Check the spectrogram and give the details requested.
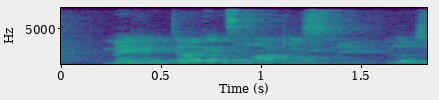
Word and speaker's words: Meghan: also have on display meghan who is pronounced megan duggan's hockey stick for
